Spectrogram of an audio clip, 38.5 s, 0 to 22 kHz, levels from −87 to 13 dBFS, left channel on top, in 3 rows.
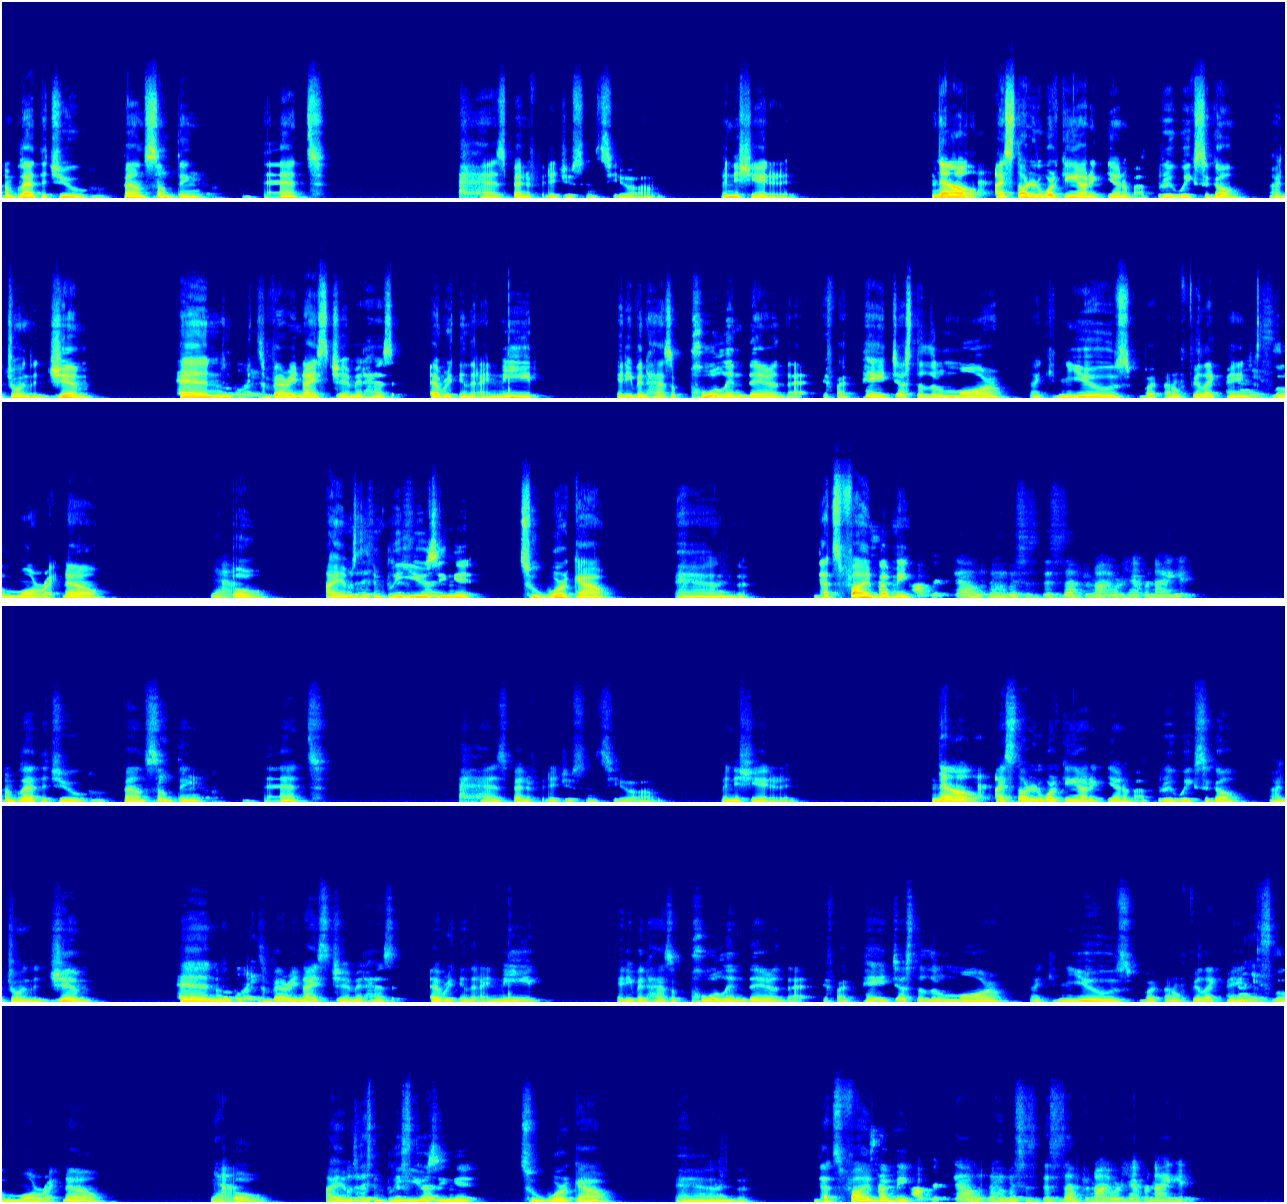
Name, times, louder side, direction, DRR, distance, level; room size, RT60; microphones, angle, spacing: voice 1, 0.0-0.9 1.2-2.0 2.6-3.2 4.6-6.5 7.2-7.9 9.3-12.4 12.7-13.7 14.6-15.1 15.4-16.8 17.1-18.2 19.0-20.9 21.2-22.9 23.1-25.3 25.5-26.7 28.0-28.3 28.9-30.4 30.9-31.7 32.4-33.1 33.8-34.8, left 3 dB, 65° left, 0.9 m, -25 dB
voice 2, 1.6-1.9 9.4-9.8 15.0-15.5 25.2-25.5 27.8-28.1 29.1-30.1 32.8-32.9 34.3-34.9 35.2-37.5, right 1 dB, 55° right, 2.4 m, -32 dB
10.5 x 4.6 x 6.6 m
head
